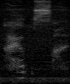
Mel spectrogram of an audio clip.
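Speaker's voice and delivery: repeated in a soft whisper; whispered confession about her son. Real, not acted. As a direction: breathe it out like a confession.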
